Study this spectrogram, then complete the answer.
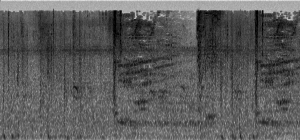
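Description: Footsteps thud on dirt.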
